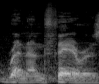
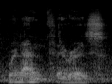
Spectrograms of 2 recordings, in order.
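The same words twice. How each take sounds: First: The stress falls on another syllable. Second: The stress falls on the 'an' syllable. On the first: The speaker calls it wrong. "not Rhenantheras as I've been saying it" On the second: The speaker calls it right. "The A N is the dominant, the bit you raise your voice to"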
